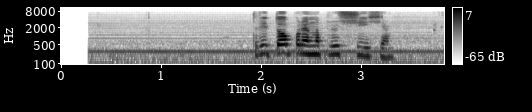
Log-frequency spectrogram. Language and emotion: Russian, neutral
